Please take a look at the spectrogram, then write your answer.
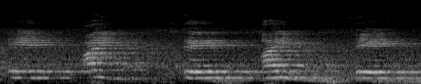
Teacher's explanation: उसके बाद आता है कंठ तालु, यानी कंठ और तालु से मिलकर बनने वाले स्वर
